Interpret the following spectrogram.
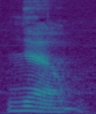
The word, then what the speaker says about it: não: It's not meowing, it's like, no. Não.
